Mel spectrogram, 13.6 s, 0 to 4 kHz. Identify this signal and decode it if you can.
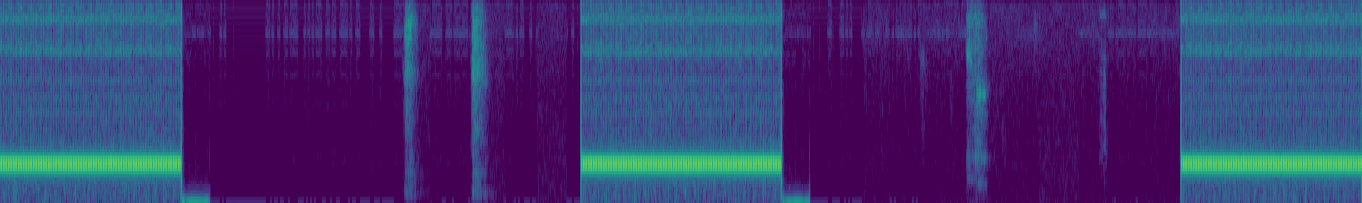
Ringback tone (North America), 440 + 480 Hz.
